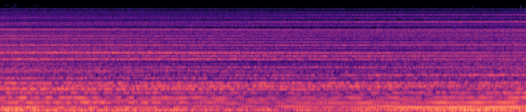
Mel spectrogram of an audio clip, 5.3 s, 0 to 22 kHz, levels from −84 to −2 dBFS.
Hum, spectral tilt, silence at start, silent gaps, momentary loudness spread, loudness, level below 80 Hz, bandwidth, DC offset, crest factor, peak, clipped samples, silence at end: none; -4 dB/octave; 0 s; none; 5 LU; -24 LUFS; -34 dBFS; 17 kHz; under 0.1%; 14 dB; -8 dBFS; under 0.1%; 0 s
